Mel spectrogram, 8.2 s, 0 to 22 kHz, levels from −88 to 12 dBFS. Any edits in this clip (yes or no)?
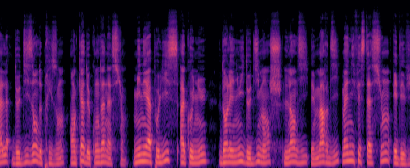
yes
